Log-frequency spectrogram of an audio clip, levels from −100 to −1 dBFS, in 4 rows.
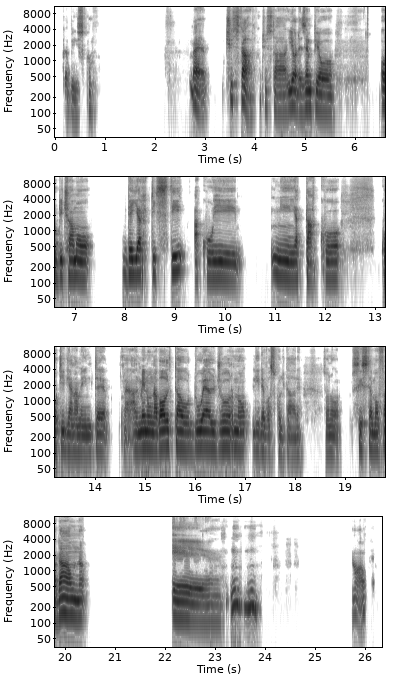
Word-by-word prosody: Capisco. 90 -3 -9 1.9
Beh, - - -1 0.3
ci - - -3
sta, - - +1
ci - - -14
sta. 110 0 -5
Io, 135 +2 +3
ad - - 0
esempio, 115 -3 +1 0.9
ho, 145 -1 +2
diciamo, 135 -1 +2 0.5
degli 145 -1 +3
artisti 160 +3 +2
a - - -5
cui 130 -2 -1 0.6
mi 135 -4 +2
attacco 125 +1 -3 0.8
quotidianamente. 115 -2 -2 0.3
A - - -7
almeno 130 +2 +4
1 125 -1 +4
volta 135 0 +6
o 125 -1 +2
2 130 +2 +3
al 130 -1 +3
giorno 130 0 0
li 125 0 -7
devo 115 -2 -5
ascoltare. 100 -1 -6 0.4
Sono 110 -1 -7 0.2
System 120 -1 +1
of 120 - -3
a 130 - 0
Down 145 -2 +4 1.7
e 115 -4 0 0.2
mh 215 +3 -2
mh. 200 -1 -3 1.9
Ah, - - -7
okay. - - -15
130 Hz, 90 wpm, -23 LUFS, 115-135 Hz, 1.9 s, volta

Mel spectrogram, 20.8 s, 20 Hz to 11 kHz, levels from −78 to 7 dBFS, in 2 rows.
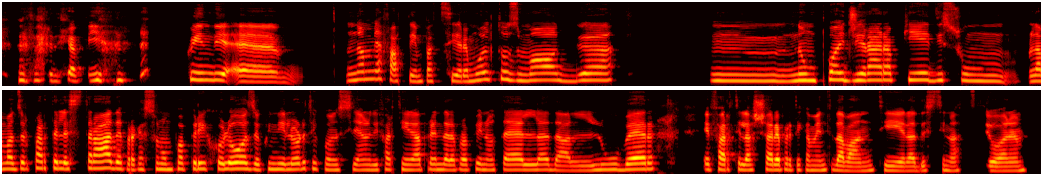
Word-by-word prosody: per 265 - -3
farti 250 -1 -7
capire. 255 +2 -3 0.5
Quindi, 275 -2 +1
ehm, 200 - +2 0.4
non 285 +5 -3
mi 310 - -3
ha 315 - -3
fatto 230 -5 -3
impazzire, 225 0 -4
molto 285 +6 -2
smog, 255 -2 0 1.3
mhmm, 235 -2 -3
non 250 +1 +3
puoi 280 +2 +2
girare 260 +2 +3
a 265 - +1
piedi 265 -1 -1
su, 260 0 -8
mhmm, 230 -3 -5
la 225 +2 +1
maggior 235 +1 0
parte 260 0 0
delle 240 -2 +3
strade 255 0 +5
perché 210 +1 -2
sono 220 +1 -3
un 220 - -1
po' 235 +1 -2
pericolose, 235 -1 +3
quindi 225 -1 -2
loro 220 +2 0
ti 245 -1 -6
consigliano 200 -1 -4
di 200 - -4
farti 215 +1 -6
venire 200 0 +2
a - - -11
prendere 205 -2 0
proprio 200 +2 -2
in 205 - -3
hotel 200 0 +1
dall'Uber 205 +5 +2 0.5
e 210 - -1
farti 205 0 +1
lasciare 200 0 +4
praticamente 200 -1 -5
davanti 175 0 0
la 165 0 +1
destinazione. 170 0 -3
225 Hz, 145 wpm, -26 LUFS, 200-250 Hz, 1.3 s, strade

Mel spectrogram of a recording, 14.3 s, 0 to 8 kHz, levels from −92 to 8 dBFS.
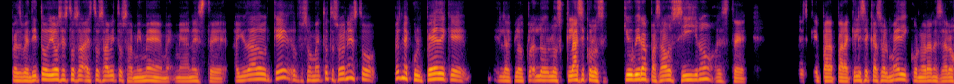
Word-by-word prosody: pues, 140 -2 -1
bendito 150 +7 +2
Dios, 170 0 +5
estos 170 +1 -2
ha 160 - -2
estos 150 +3 -4
hábitos 155 -2 -3
a 120 - -5
mí 120 +2 0
me 135 -3 0
me 115 +1 -6
me 120 0 -6
han, 120 +2 -3
este, 115 -5 -3
ayudado, 175 +8 0
¿en 170 - -6
qué?, 235 +4 0
pues, 165 -4 -7
en 130 - -11
su 155 - -5
momento, 155 +6 -4
te - - -7
soy 185 - -1
honesto, 200 -6 -2 0.2
pues, 220 +2 -2
me 215 -3 +2
culpé 170 +3 +4
de 195 -2 +5
que 165 0 -2 0.4
la 135 -3 -4
cla 135 0 -2
cla 155 - -6
lo 150 -1 0
los 145 -1 0
clásicos, 165 +2 +2
los, 135 -7 0 0.3
¿qué 175 - +7
hubiera 180 +2 +7
pasado 150 +4 0
si 165 +4 +2
no? 185 -5 -2
Este: 115 -3 -5 0.8
"Es 125 - -13
que - - -9
para 130 +2 -1
para 125 -3 0
qué - - -6
le 145 - +1
hice 155 +2 -2
caso 145 0 -1
al 135 - -1
médico. 165 -1 0
No 125 0 +1
era 135 +1 +1
necesario 125 -1 -2
a - - -5
150 Hz, 235 wpm, -20 LUFS, 130-170 Hz, 0.8 s, qué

